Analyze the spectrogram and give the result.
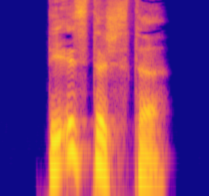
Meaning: inflection of deistisch: 1. strong/mixed nominative/accusative feminine singular superlative degree 2. strong nominative/accusative plural superlative degree
- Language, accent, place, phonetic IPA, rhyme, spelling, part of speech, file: German, Germany, Berlin, [deˈɪstɪʃstə], -ɪstɪʃstə, deistischste, adjective, De-deistischste.ogg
